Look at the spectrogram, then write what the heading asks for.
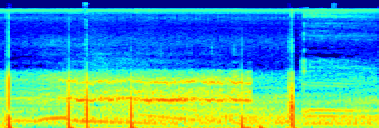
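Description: Arcade-style car in the mobile game Extreme Car Driving, its engine droning steadily while tires squeal and skid in a few sharp bursts, with several short thuds between them, close and fairly loud.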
